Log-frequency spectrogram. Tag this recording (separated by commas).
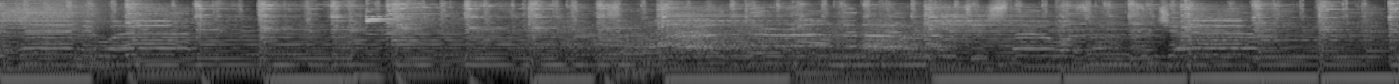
Music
